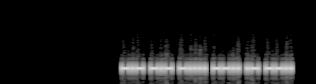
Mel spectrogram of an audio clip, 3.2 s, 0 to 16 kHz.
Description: Morse code, heard as a keyed tone, about 51 wpm, 700 Hz. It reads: KK6ZAZ
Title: USA Call Signs - 6 Characters - 3x Character Spacing - 50wpm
